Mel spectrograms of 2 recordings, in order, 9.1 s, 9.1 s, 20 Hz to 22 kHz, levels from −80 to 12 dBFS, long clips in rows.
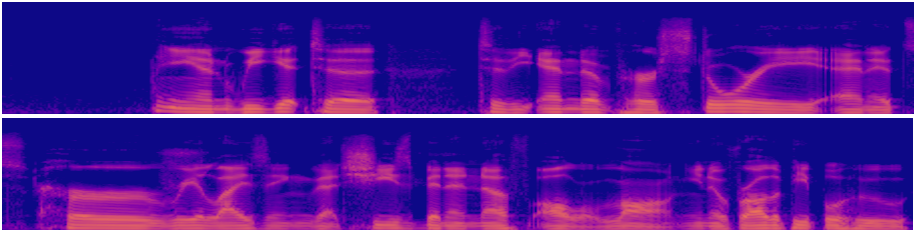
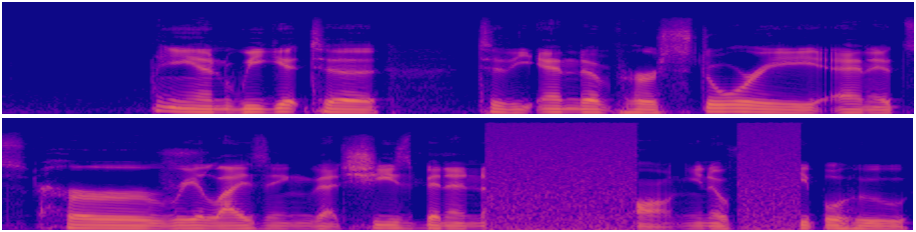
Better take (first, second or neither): first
